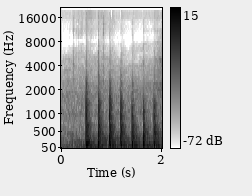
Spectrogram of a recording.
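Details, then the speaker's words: Ford Flex door section with no sound deadener, knocked from outside for comparison with a four-layer treated section: eight evenly spaced hollow knocks about three a second, each ringing briefly; bare door skin. "That's about as solid as you can get for that top section versus this that has no treatment."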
